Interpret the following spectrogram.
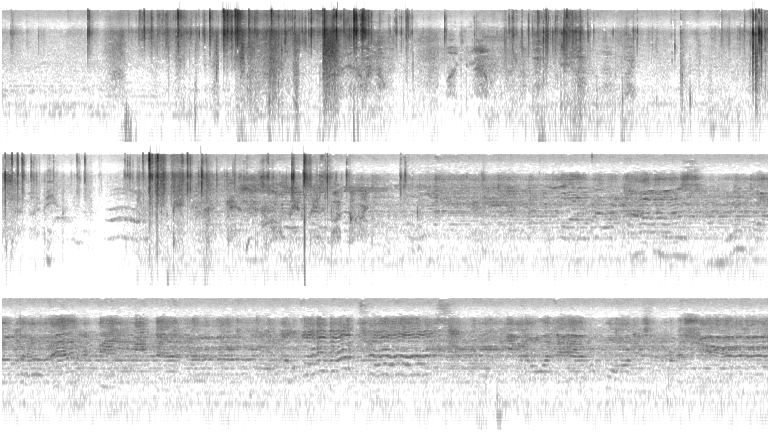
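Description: Rustling and bumping handling noise on a phone microphone for about the first nine seconds. After that, faint background music with singing, plus low voices.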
